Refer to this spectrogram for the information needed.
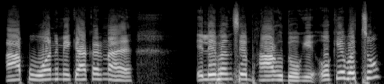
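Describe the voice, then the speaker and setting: A woman's voice: on the high side, clear, resonant tone, dry recording, poor audio. A woman teaching a math lesson to students online, repeatedly asking rhetorical questions and answering them herself, and checking in with the class as she goes. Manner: drawn-out, repetitive explanation.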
